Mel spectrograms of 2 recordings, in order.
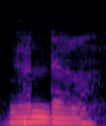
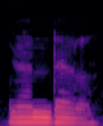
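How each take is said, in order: No difference in how they are said.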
